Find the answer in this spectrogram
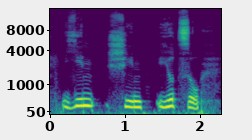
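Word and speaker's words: Jin Shin Jyutsu: Bettina Roschewitz ist seit über 30 Jahren Heilpraktikerin und beschäftigt sich mit der japanischen Heilmethode Yin Shin Jutsu. Liebe Bettina, spricht man das so aus? perfekt. Also ich habe sehr viel länger gebraucht, um das so gut aussprechen zu können. Es ist perfekt ausgesprochen.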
